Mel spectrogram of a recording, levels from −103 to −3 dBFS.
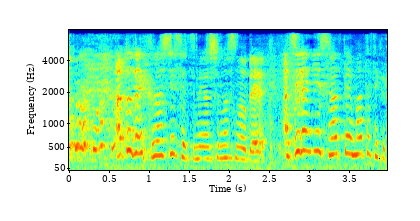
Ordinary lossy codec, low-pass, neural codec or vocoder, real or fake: AAC, 32 kbps; 7.2 kHz; vocoder, 22.05 kHz, 80 mel bands, WaveNeXt; fake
